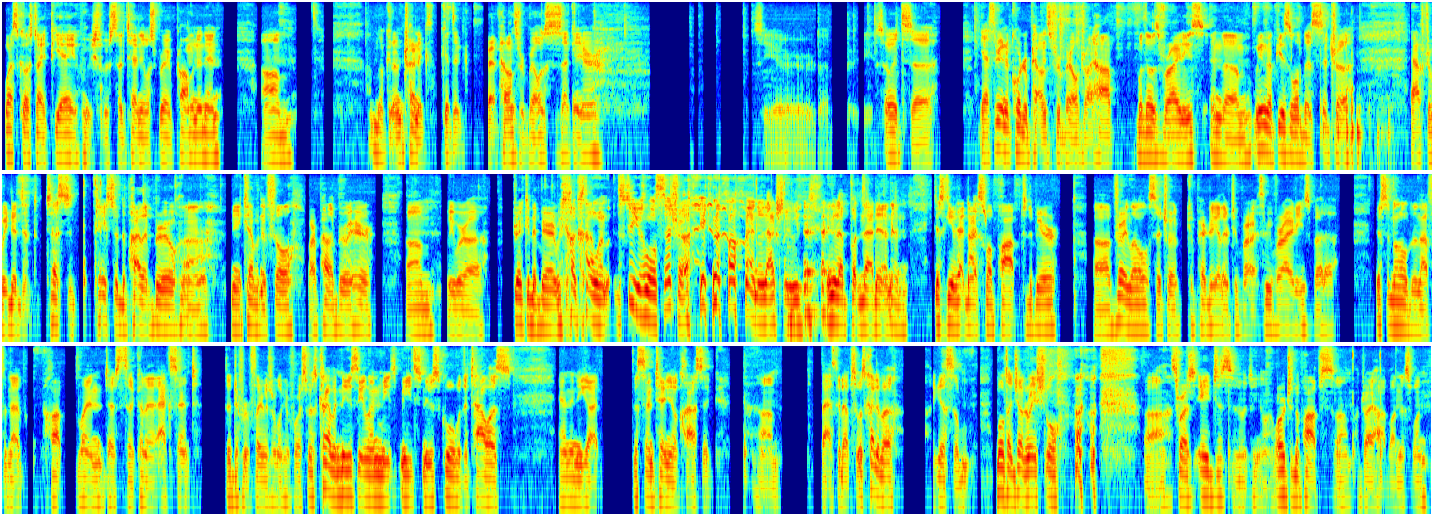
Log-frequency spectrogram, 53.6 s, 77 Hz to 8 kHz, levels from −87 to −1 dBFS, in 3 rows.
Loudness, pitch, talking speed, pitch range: -14 LUFS, 115 Hz, 215 wpm, 105-135 Hz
